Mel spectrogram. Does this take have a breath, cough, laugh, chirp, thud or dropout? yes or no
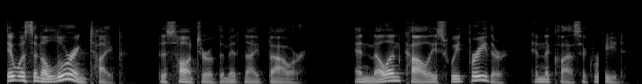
yes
